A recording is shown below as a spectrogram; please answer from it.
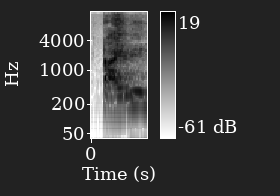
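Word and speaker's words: ptyalin: Tyline is secreted by here, that is also called as amylase. Say spelling you may read out P, but P is silent.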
